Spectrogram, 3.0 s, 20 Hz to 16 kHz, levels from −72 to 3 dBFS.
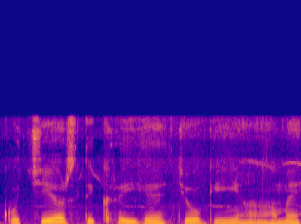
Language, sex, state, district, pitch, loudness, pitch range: Hindi, male, Himachal Pradesh, Shimla, 130 Hz, -16 LUFS, 130-135 Hz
